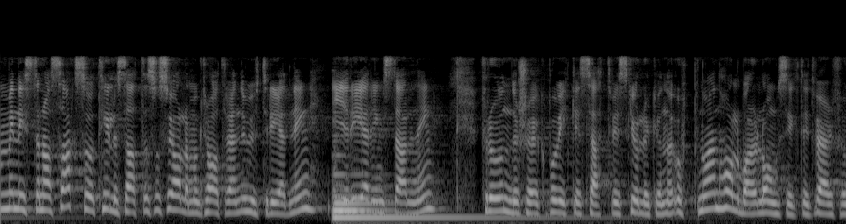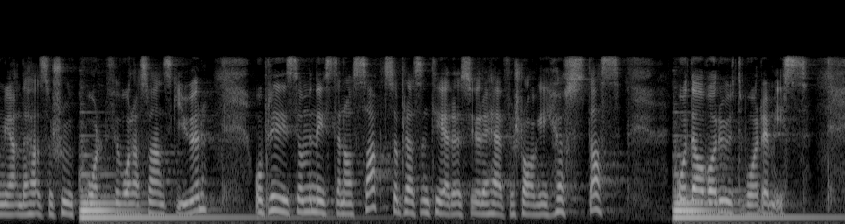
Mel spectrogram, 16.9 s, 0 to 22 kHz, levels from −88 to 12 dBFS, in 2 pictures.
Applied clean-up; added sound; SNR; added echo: none; Piano; 3 dB; none.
